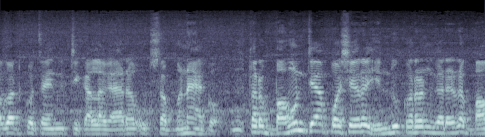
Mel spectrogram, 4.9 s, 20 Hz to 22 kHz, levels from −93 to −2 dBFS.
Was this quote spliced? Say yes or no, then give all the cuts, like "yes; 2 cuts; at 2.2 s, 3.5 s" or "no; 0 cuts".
yes; 1 cut; at 2.4 s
